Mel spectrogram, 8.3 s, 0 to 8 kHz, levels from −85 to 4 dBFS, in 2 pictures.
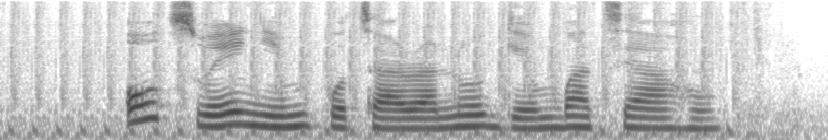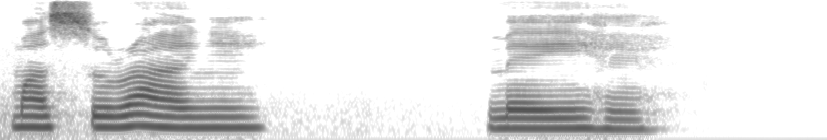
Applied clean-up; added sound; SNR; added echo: none; Gunshot, gunfire; 19 dB; none.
